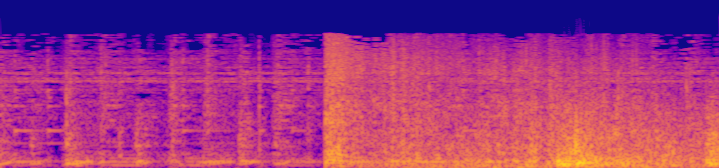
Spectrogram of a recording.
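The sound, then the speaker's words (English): Steady rain patters softly, then a loud crack of thunder breaks in and rolls into a long, deep rumble that swells again near the end, with the downpour continuing underneath. “There was thunder on the path, for the quickening brought with it storms and rainbows, sages and fools.”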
